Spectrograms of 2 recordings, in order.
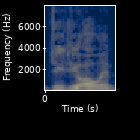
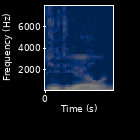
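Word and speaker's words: GG Allin: This is GG All In podcast. It's like, it's pronounced GG Allen, you dummy.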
